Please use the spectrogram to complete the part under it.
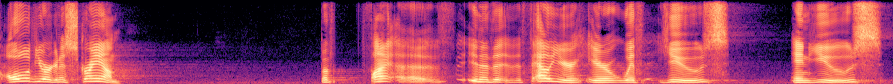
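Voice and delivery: ordinary talk, nothing marked

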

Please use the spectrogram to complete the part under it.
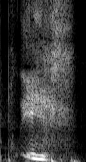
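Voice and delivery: put-on a soft, near-breathless "Please" from a small boy; quiet plea. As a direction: beg gently like a child who doesn't understand. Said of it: "And him begging".

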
